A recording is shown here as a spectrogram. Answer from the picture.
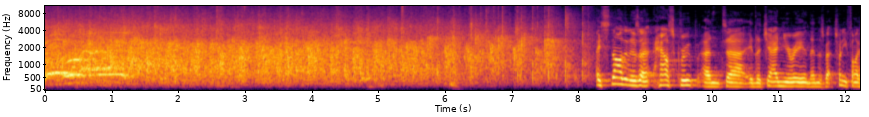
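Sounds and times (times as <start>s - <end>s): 
audience clapping: 0.0s - 8.3s
speech: 8.3s - 12.2s.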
